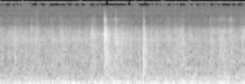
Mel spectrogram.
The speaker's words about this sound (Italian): Ecco, questa è la pioggia dal vivo, sentite.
